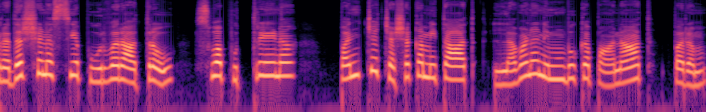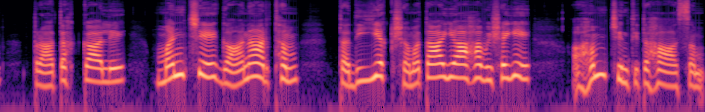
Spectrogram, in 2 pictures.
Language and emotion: Sanskrit, fearful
